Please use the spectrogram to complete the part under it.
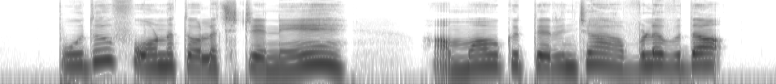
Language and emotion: Tamil, fearful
